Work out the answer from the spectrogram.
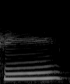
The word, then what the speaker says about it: Sidhe: Okay, so so the She, Sidhe, is how this is spelled.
